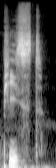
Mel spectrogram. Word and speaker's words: Piste: Ja, ähm, häufig wird das französisch ausgesprochen und dann sagt man nicht Piste, sondern Piste.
